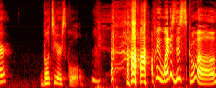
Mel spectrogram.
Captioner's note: laughs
